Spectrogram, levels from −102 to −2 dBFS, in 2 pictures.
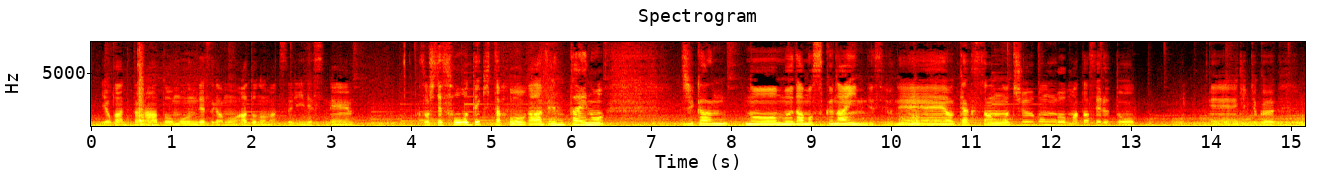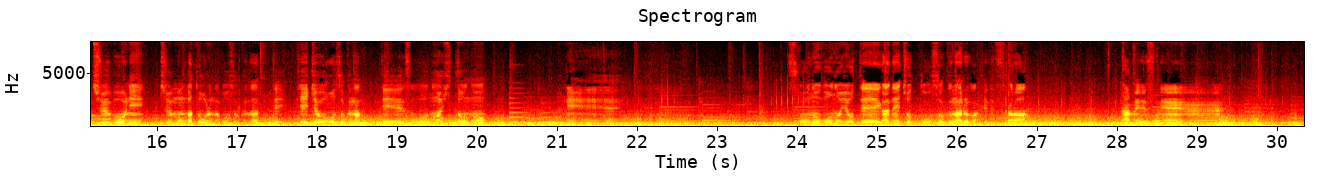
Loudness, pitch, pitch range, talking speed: -25 LUFS, 95 Hz, 80-130 Hz, 240 characters per minute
